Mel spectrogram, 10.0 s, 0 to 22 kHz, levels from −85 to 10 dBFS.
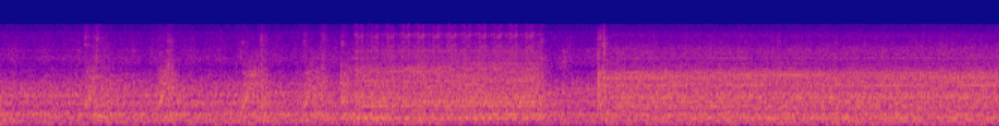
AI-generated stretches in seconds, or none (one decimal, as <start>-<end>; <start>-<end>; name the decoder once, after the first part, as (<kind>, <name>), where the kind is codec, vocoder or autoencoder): none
